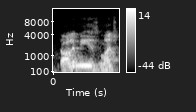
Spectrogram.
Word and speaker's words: Ptolemy: this, something called as Ptolemy's theorem. This P is silent. Ptolemy's name, if you remember, was there in the beginning in the historical timeline. Ptolemy is much before Brahmagupta, and he gives this particular theorem.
